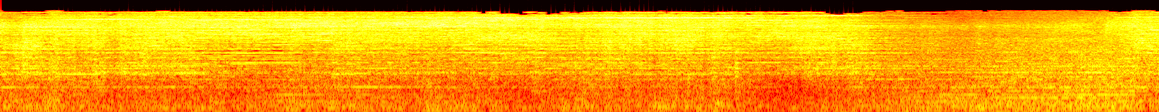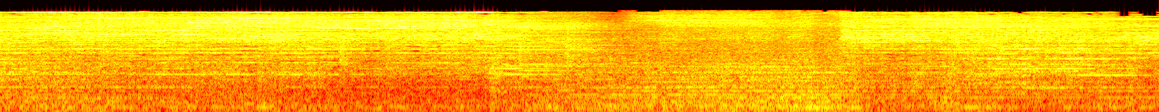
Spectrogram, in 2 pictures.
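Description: Loaded coal hopper cars of a freight train rolling past, steel wheels running on the rails with a high-pitched flange squeal held over the rumble. The sound dips briefly twice, about four seconds in and again past eight seconds.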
